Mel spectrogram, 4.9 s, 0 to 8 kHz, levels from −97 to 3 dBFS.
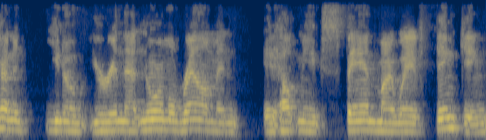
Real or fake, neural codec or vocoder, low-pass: real; none; 7.2 kHz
